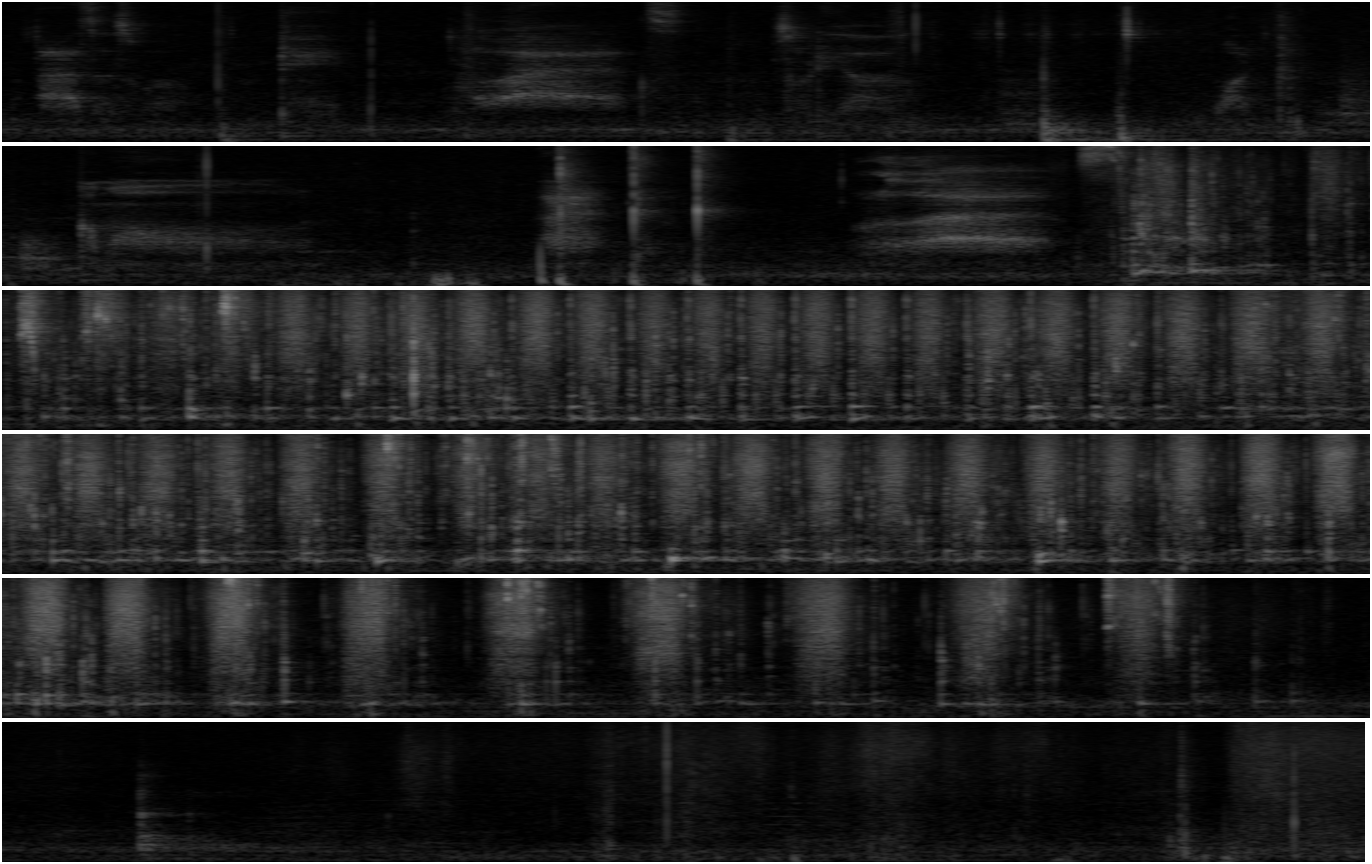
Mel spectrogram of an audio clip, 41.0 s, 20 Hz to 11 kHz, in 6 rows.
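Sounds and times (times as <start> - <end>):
hands rubbing oiled skin: 12.4 - 33.4.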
